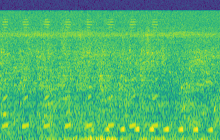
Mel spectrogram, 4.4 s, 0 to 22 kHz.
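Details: Greater coucal, recorded 16 April 2020, giving a long run of deep hollow hoots about three per second that step slightly lower in pitch as the series goes on, over low rumbling background noise.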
